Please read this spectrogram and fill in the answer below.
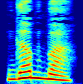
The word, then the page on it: ಗಬ್ಬ: kannada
